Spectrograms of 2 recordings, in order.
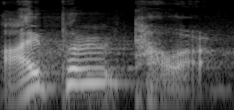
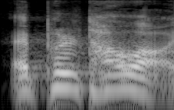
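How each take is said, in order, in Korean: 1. 첫 단어는 'ai' 모음으로 시작합니다. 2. 첫 단어는 'ae' 모음으로 시작합니다. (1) "우리는 항상 발음을 정확하게 해야 됩니다" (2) "애플 타워 이렇게 하지 말고"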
